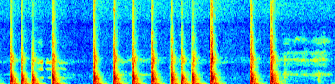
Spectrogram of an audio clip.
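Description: Knuckles rap on a door in a loose shave-and-a-haircut pattern: sharp, close, loud knocks in quick clusters separated by short pauses, with no talking.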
